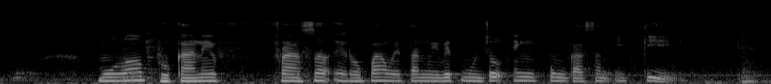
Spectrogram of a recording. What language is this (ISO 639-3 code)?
jav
